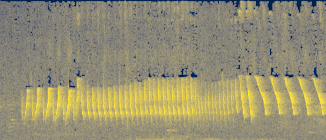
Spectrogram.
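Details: Canary in energetic song with prenjak-style phrasing: a long rapid rolling trill that shifts into a series of distinct high downslurred notes, heard over steady low hiss.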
